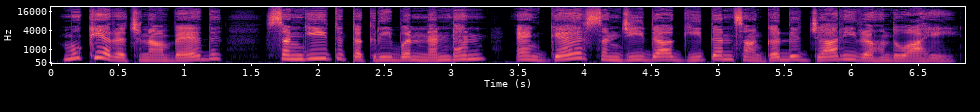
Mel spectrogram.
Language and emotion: Sindhi, neutral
